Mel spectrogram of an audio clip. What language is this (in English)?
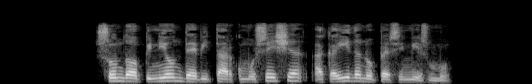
Galician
